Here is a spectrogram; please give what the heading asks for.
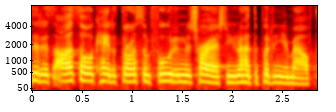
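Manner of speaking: normal talking voice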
